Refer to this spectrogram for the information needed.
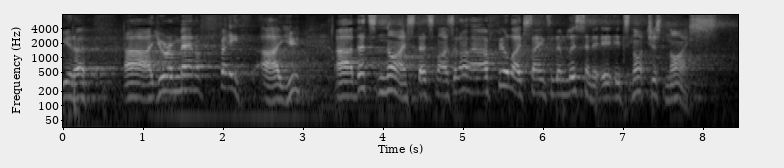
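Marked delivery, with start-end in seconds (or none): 1.2-3.0 mock-condescending, put-on superior tone. Imitating how people ask about his faith, mock-condescending tone. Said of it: "they say that with the same condescending tone".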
